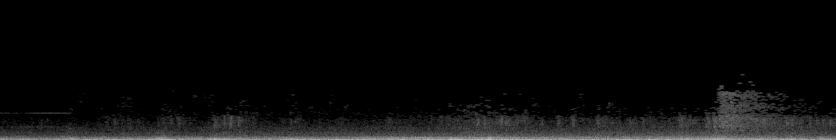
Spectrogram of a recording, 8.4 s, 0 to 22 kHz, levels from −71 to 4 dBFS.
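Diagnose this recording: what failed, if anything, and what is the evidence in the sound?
The codec stage failed: low-bitrate audio saved at a high bitrate. Throughout the sound, nothing exists above 10.3 kHz. That hard ceiling and the smeared detail point to a very low-bitrate MP3 pass, likely re-encoded at a high bitrate. The second encoding cannot restore the removed content.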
